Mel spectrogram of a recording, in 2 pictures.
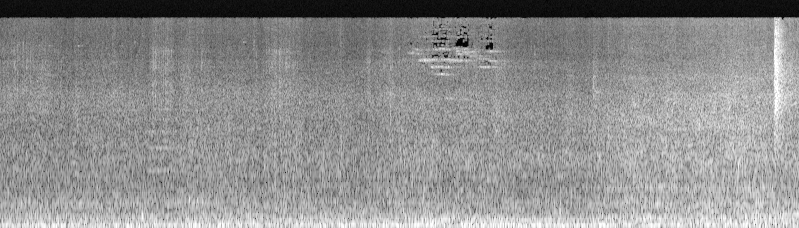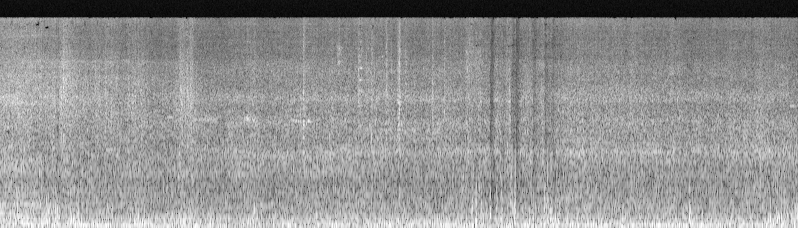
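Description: Steady city street traffic: engines and tyres of cars, trucks and buses, heavy in the low rumble, with one sharp click about halfway through.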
